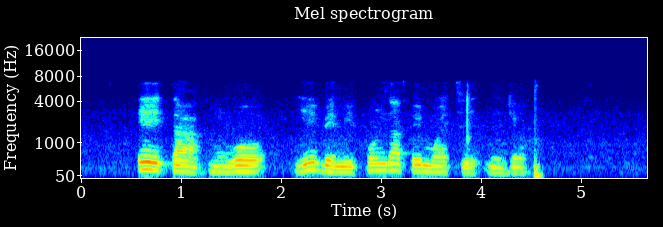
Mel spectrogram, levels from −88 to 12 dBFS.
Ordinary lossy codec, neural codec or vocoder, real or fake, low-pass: Opus, 16 kbps; none; real; 7.2 kHz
